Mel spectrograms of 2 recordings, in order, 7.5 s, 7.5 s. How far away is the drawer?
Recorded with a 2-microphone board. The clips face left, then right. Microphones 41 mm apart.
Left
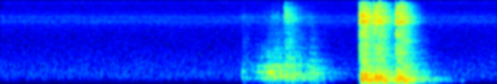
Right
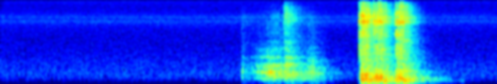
About 3 m.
